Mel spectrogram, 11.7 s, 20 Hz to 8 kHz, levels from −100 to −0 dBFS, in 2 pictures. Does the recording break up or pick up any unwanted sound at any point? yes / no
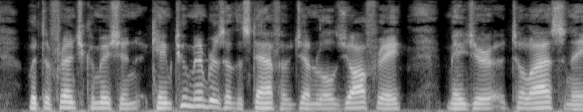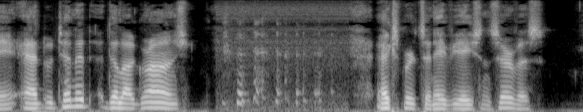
yes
